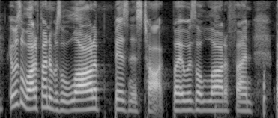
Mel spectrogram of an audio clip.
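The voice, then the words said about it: Hoarse, strained voice. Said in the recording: “That's why my voice is gone.”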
